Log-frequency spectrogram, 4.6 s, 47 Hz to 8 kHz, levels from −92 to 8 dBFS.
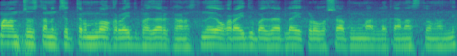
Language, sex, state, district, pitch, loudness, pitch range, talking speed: Telugu, male, Andhra Pradesh, Chittoor, 125 Hz, -18 LUFS, 120-130 Hz, 260 wpm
